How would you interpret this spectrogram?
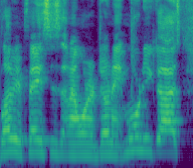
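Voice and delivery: ordinary talk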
